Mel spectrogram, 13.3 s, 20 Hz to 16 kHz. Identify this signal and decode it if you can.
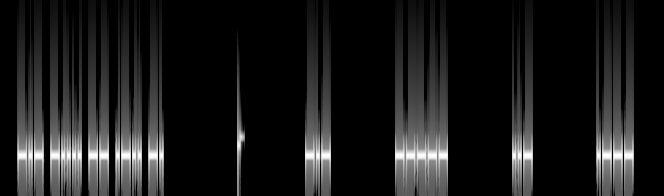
Morse code, heard as a keyed tone, about 22 wpm, spaced as for 10 wpm, 700 Hz. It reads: K6MLN K0UJ
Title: USA Call Signs - 8x Character Spacing - 22wpm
